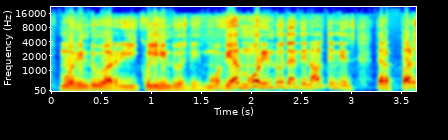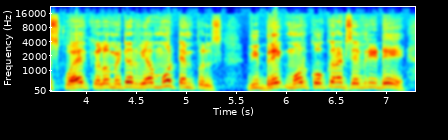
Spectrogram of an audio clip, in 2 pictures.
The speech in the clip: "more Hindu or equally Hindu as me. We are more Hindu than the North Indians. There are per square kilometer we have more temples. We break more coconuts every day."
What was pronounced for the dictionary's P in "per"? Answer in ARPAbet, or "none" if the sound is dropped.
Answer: P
